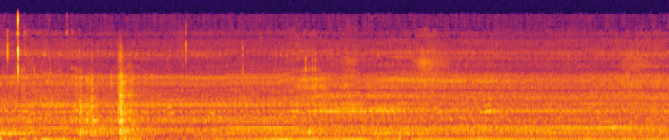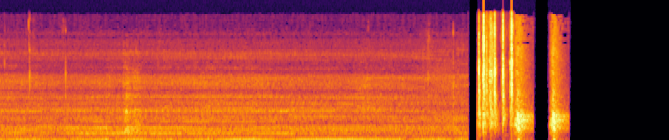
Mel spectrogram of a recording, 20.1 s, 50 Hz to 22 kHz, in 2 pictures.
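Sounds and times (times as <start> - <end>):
diesel engine running: 0.0 - 17.0.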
